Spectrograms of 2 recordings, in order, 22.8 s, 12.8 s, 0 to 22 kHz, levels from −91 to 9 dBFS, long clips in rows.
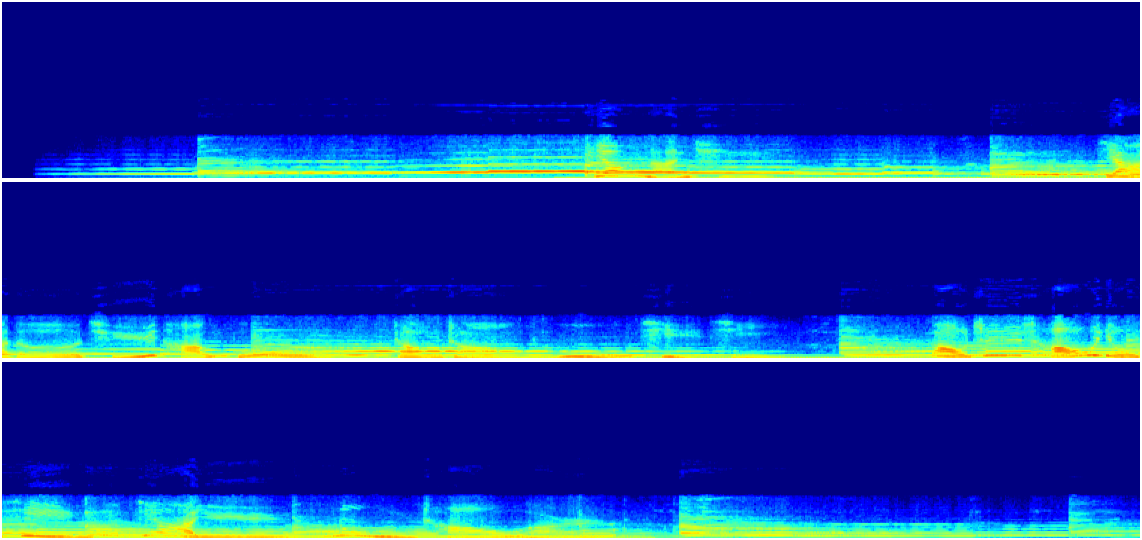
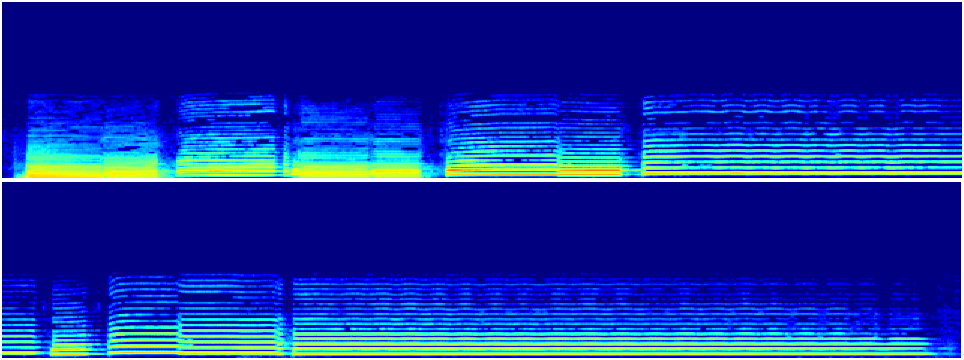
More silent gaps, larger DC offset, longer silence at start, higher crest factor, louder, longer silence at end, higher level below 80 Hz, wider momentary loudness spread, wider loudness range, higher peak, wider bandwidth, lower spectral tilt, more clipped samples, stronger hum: neither; first, 3% vs under 0.1%; about the same, 0.2 s vs 0.1 s; about the same, 18 dB vs 16 dB; first, -20 LUFS vs -23 LUFS; second, 0 s vs 0.2 s; first, -36 dBFS vs -86 dBFS; first, 17 LU vs 8 LU; first, 9 LU vs 4 LU; first, -2 dBFS vs -8 dBFS; second, 5.6 kHz vs 10.5 kHz; first, -9.5 dB/octave vs -4 dB/octave; neither; neither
